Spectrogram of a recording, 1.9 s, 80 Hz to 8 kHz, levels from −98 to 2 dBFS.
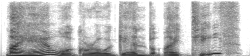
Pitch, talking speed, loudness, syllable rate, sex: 160 Hz, 255 wpm, -21 LUFS, 5.1 syllables/s, male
